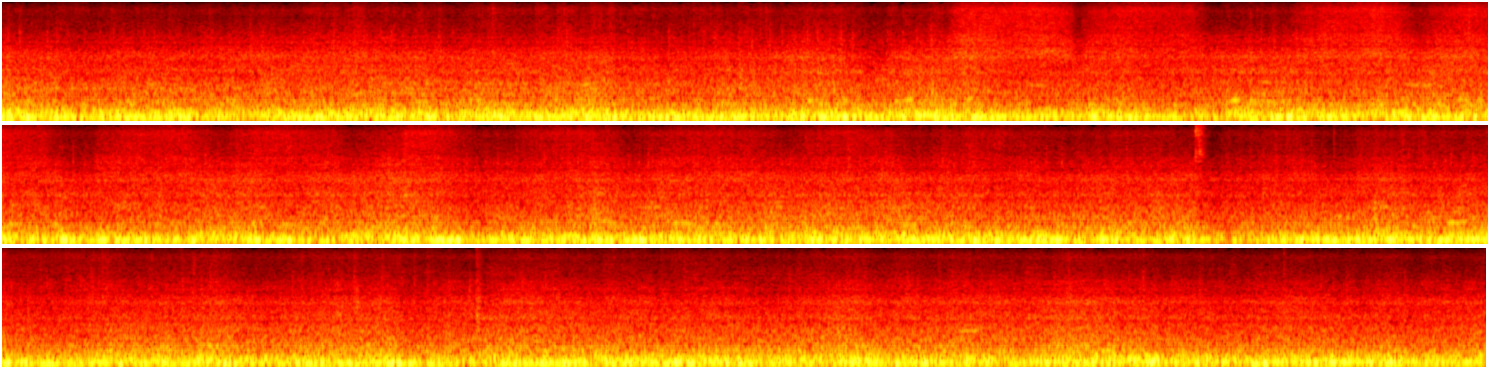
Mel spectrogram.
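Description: Steady road and wind noise inside a car driving on a snow-covered highway in blowing snow. About five seconds in comes a run of brief hissing swells, roughly one to two a second, for about six seconds.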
